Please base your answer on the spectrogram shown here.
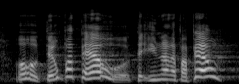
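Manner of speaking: mocking exclamation, drawn out high and loud.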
